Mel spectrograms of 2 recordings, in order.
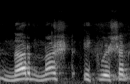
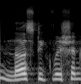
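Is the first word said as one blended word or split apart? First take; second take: split; blended. First: The name is split into two separate parts. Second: The name is said as one blended word. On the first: The speaker calls it wrong. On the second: The speaker calls it right.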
